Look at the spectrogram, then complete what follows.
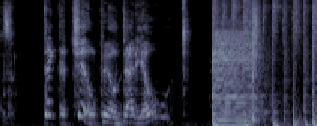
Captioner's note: clicks tongue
